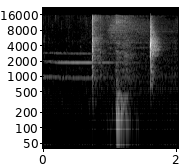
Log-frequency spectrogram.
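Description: Cutlery clicking against china plates: a few sharp clicks, with a duller, heavier knock about a second in.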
